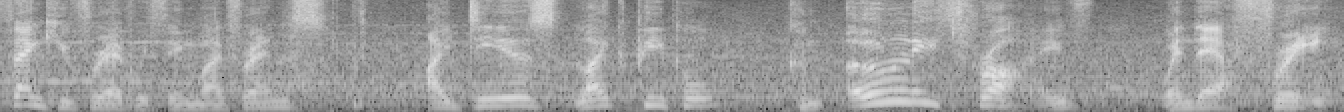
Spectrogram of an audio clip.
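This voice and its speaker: Elderly Victorian scholar, English accent, dignified, stubborn, lively swooping intonation, music underneath. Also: male voice, a little high, a little slow. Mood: grateful. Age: older. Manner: formal, eloquent. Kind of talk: video game cutscene acting.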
